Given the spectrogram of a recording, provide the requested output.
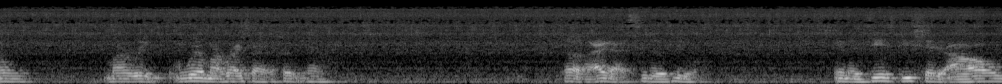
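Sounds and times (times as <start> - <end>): person speaking: 1.1 - 3.4, 5.6 - 7.2, 8.4 - 10.0.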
